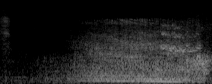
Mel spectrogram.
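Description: Cartoon sound effect of a car approaching fast, its engine and tyre noise swelling over about a second and a half, then cut off suddenly near the end.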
